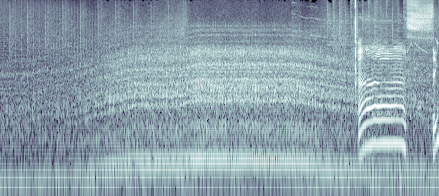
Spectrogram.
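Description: A loader's diesel engine hums steadily and revs up.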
